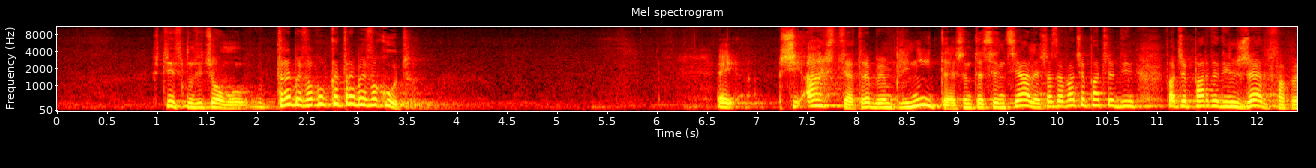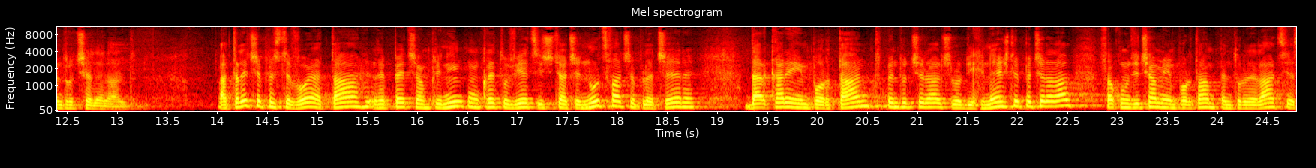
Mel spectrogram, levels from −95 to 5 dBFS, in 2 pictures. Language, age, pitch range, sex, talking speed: Romanian, 40-59, 130-175 Hz, male, 140 wpm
